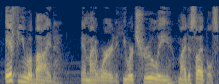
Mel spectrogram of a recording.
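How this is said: The stress is on the word "if". "begin emphasizing the first word in the sentence"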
